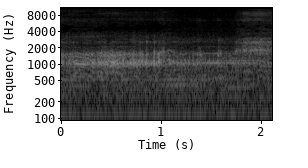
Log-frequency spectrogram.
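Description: Cartoon panther's drawn-out growl, one continuous rough, pitched call.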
